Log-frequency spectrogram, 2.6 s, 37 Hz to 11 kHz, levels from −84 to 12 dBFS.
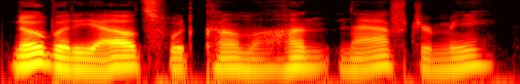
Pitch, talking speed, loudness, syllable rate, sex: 110 Hz, 185 wpm, -19 LUFS, 5.3 syllables/s, male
